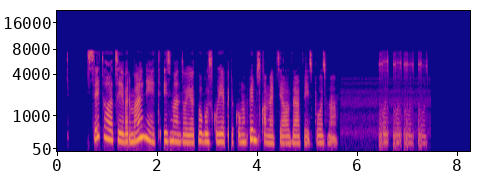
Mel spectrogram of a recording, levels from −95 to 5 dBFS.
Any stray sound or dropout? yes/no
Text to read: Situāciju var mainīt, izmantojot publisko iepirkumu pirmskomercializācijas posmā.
yes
